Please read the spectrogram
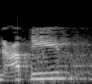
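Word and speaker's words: عَقيل: محمد ابن عقيل بفتح العين، ومحمد ابن عقيل بضم العين، فأولهما نيسابوري والثاني فريابي، وكلاهما مشهور وطبقتهما متقاربة، تقارب في الطبقة.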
